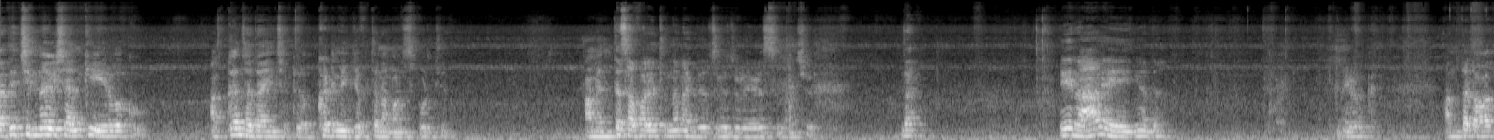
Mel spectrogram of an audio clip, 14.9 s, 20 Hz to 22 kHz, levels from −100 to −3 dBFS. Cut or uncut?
uncut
